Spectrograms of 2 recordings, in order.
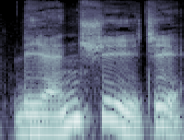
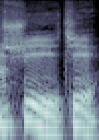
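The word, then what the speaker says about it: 连续剧: 중국어로 드라마는 뭐라고 합니까네 드라마를 중국어로는 리엔 슈즈라고 해요 리엔지 한번 더 리엔 리엔 쉬지 요거 이제 한자 발음 그대로 따지자 면 연속극 이거든요 연속극을 중국어로는 리엔 슈즈라고 합니다 리엔 쉬지 자 그리고요 그 우리나라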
